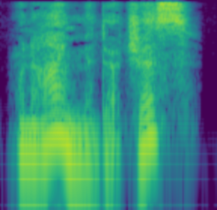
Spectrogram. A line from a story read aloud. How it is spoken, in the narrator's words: she said to herself, not in a very hopeful tone, though,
